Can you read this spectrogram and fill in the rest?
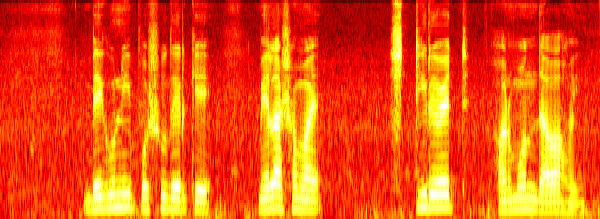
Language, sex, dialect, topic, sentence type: Bengali, male, Rajbangshi, agriculture, statement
